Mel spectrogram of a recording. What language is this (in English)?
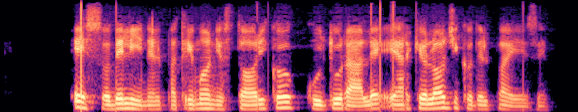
Italian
